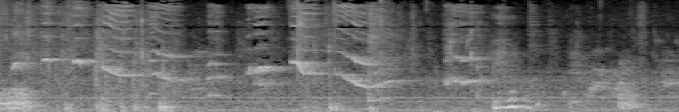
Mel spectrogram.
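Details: Seven-week-old Havanese puppies playing, giving clear sliding whimpers that fall in pitch, several overlapping, with soft low grunts and thumps between them and a faint hum in the background.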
